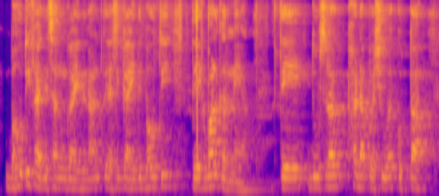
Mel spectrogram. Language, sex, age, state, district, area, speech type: Punjabi, male, 18-30, Punjab, Hoshiarpur, rural, spontaneous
